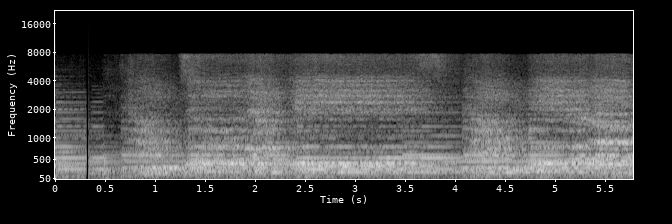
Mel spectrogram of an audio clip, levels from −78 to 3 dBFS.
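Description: Right at 0.30 s there's a CD skip. The laser jumps tracks, so you get a short mute, around 30 ms, before playback resumes somewhere else on the spiral. At 0.48 to 0.50 s comes a skip ahead. Something like 0.7 s is dropped outright and the two edges butt together with no gap or fill. From 0.58 to 1.78 s the jitter buffer speed-up kicks in. It trims tiny pitch-period chunks, around 70 ms in total, so the sound runs about 6% fast at the same pitch and feels a bit rushed. All of this sits on a call path where nothing comes through above 8 kHz, which fits wideband G.722 at around 64 kbps.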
